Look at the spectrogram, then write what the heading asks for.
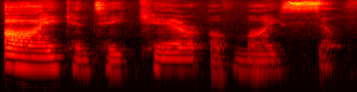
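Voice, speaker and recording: A woman's voice: low voice, drawn-out words, a bit bright, pitched below the performer's own voice, full character voice. A woman voicing a small, feisty young girl fairy who is boastful and defiant, in a children's storybook read-aloud. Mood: pleased, proud. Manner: boastful, emphatic.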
